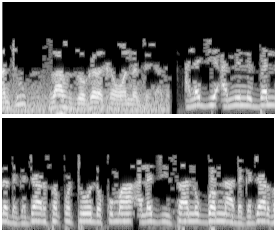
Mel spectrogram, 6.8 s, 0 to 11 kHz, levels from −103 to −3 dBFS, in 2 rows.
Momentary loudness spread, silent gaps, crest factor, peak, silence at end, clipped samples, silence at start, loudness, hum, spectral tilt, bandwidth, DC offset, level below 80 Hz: 7 LU; 2.12-2.18 s; 14 dB; -2 dBFS; 0 s; under 0.1%; 0 s; -17 LUFS; none; -12.5 dB/octave; 4 kHz; under 0.1%; -36 dBFS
